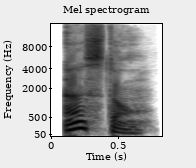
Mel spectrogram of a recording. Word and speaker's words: instant: That consonant tells us not to say in or im, but un. Here's how to say them correctly. Repeat them after me. Imbécile, inclination, information, injuste, important, instant, intact.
